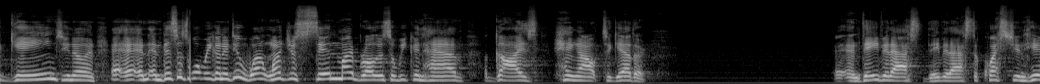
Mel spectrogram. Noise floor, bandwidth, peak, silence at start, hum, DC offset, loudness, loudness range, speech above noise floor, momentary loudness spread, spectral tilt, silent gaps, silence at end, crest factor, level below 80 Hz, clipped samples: -58 dBFS; 17.5 kHz; -4 dBFS; 0 s; none; under 0.1%; -23 LUFS; 5 LU; 35 dB; 6 LU; -4 dB/octave; none; 0 s; 20 dB; -60 dBFS; under 0.1%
